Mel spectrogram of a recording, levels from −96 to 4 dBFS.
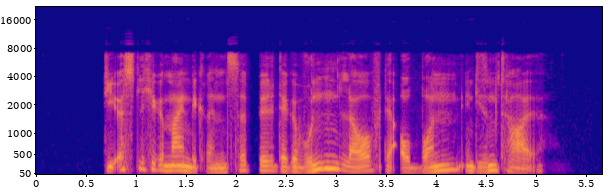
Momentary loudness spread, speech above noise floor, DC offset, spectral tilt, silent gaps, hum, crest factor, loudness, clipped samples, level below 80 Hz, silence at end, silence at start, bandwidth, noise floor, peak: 6 LU; 61 dB; under 0.1%; -5.5 dB/octave; none; none; 18 dB; -22 LUFS; under 0.1%; -54 dBFS; 0.6 s; 0.7 s; 7.6 kHz; -83 dBFS; -4 dBFS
